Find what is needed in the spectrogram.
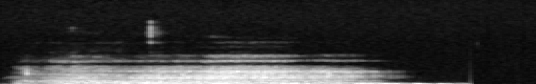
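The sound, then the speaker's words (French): A deep, slow inhale during a hypnosis relaxation breathing exercise: a soft, airy rush of breath that swells and holds for about three seconds, then stops abruptly into silence. “une dernière fois. Inspirez.”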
